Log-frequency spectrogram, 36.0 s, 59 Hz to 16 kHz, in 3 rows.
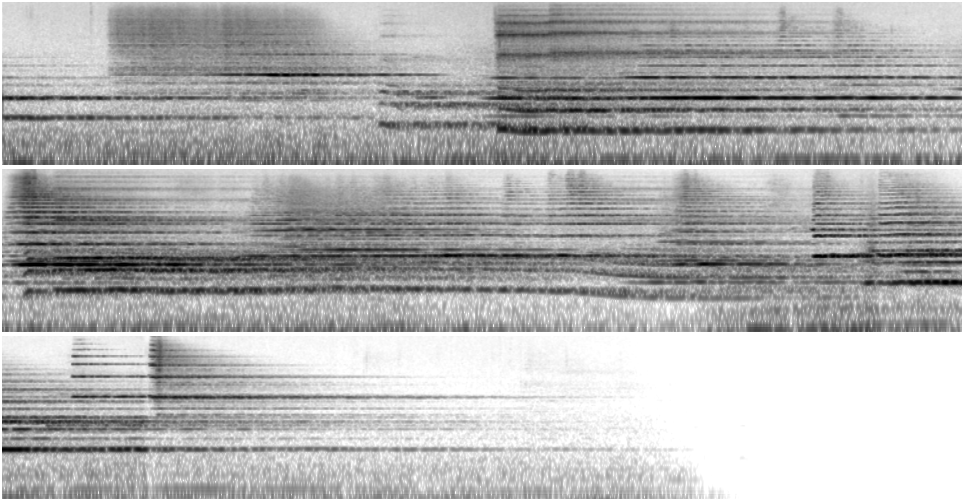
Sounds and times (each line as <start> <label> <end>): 0.0 whistling 30.6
